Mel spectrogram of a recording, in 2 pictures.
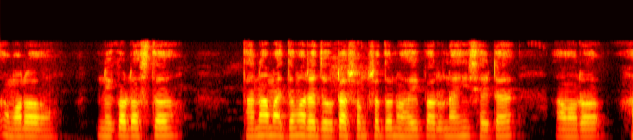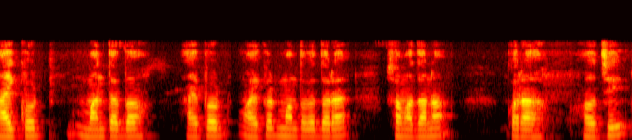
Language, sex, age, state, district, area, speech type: Odia, male, 30-45, Odisha, Malkangiri, urban, spontaneous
